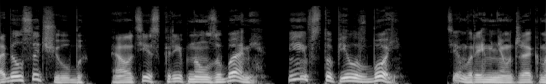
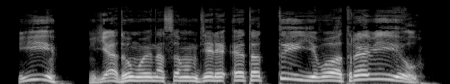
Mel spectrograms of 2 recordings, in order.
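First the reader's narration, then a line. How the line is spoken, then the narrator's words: Furious shout. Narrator (Russian): Яростно выкрикнула Марси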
